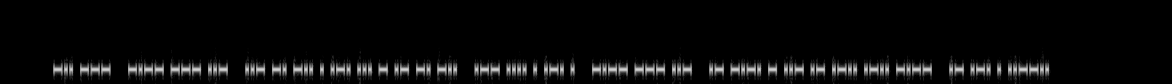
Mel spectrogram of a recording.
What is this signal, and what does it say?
Morse code, heard as a keyed tone, about 46 wpm, 700 Hz. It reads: DO YOU UNDERSTAND WHERE YOU ACTUALLY ARE?
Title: Sentences from Top 1000 Words - Review Part 4 - 45wpm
